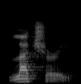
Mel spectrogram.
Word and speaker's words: luxury: Mientras que en la otra palabra, la X está formando el sonido K más la SH, luxury.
